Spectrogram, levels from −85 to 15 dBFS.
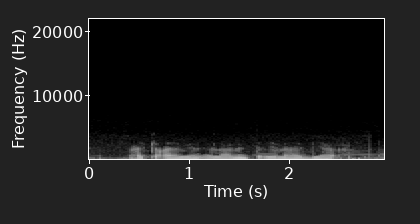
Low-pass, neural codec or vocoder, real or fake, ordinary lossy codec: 7.2 kHz; none; real; none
